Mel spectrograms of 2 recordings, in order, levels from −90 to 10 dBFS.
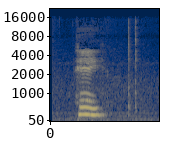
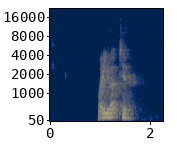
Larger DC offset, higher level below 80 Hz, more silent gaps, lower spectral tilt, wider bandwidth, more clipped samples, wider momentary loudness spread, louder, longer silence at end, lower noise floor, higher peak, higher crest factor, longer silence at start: neither; first, -54 dBFS vs -66 dBFS; neither; second, -4 dB/octave vs -7.5 dB/octave; first, 16 kHz vs 9.6 kHz; neither; first, 23 LU vs 16 LU; first, -20 LUFS vs -28 LUFS; second, 0.45 s vs 0.6 s; second, -48 dBFS vs -88 dBFS; first, -6 dBFS vs -14 dBFS; about the same, 18 dB vs 18 dB; second, 0.5 s vs 0.95 s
